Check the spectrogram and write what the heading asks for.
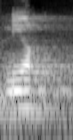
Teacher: ketika kita mendapati huruf ra di situ maka ditebalkan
